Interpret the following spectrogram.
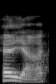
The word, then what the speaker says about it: Hayek: Oh, I think it's pronounced Hayek, but okay.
